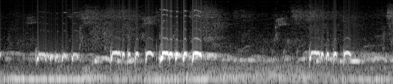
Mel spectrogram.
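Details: Local zebra dove singing as a lure for other birds. A soft opening coo leads to a dense cluster of quick staccato notes, then a quiet gap before a final short rolling phrase.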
